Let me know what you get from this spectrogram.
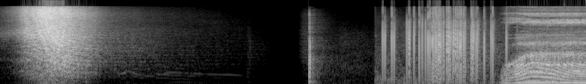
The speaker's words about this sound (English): Grab a firework. That's a firecracker. Huh? Yeah, light it.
